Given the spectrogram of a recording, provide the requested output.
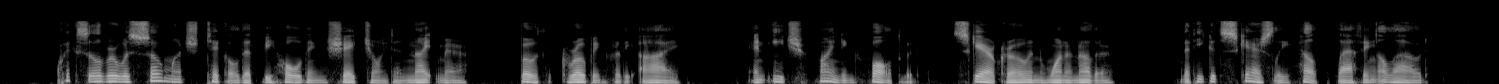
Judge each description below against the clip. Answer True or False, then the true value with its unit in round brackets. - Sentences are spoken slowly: True (125 wpm)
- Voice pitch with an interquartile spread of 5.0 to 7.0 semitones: False (3.8 semitones)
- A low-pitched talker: True (95 Hz)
